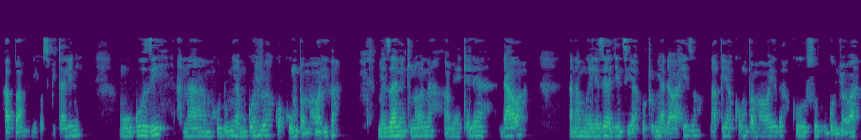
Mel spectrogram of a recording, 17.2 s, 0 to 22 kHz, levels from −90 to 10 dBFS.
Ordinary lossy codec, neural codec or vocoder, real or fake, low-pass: MP3, 32 kbps; vocoder, 44.1 kHz, 128 mel bands every 512 samples, BigVGAN v2; fake; 7.2 kHz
